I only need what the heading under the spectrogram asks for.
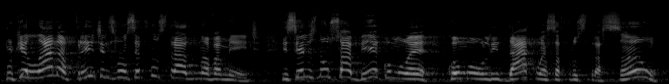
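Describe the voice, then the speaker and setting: Male pastor, lively storyteller; very high, bright voice in a reverberant church hall. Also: fairly quick. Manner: lively storytelling, acts out family scenes. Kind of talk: sermon with personal stories.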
